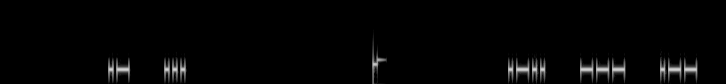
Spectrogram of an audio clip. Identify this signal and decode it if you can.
Morse code, heard as a keyed tone, about 30 wpm, spaced as for 17 wpm, 700 Hz. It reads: AS LOW
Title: 3x Character Spacing - Top 200 Words - 30wpm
